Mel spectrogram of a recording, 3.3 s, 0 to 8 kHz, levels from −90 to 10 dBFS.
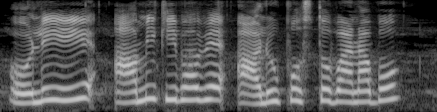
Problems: continuous background conversations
